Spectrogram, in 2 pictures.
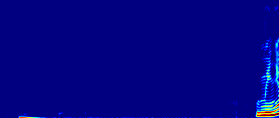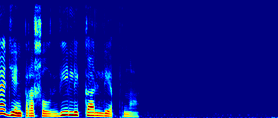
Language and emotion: Russian, positive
